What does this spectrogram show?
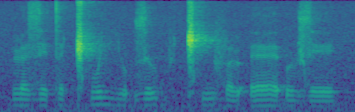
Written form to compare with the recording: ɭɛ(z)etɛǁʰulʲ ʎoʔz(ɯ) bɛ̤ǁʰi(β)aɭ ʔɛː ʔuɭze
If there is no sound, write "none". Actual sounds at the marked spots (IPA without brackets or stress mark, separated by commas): z, ɯ, f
